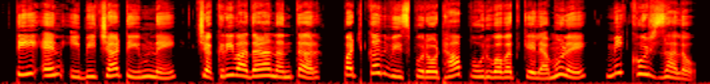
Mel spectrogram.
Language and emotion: Marathi, happy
